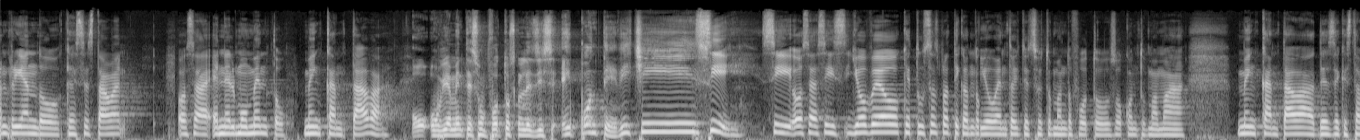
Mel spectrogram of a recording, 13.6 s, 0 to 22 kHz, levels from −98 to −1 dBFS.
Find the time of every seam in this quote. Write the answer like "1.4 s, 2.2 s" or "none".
1.7 s, 2.9 s, 5.2 s, 9.8 s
